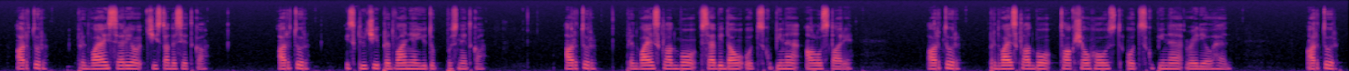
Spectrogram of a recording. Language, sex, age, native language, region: Slovenian, female, 18-29, Slovenian, Drava region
